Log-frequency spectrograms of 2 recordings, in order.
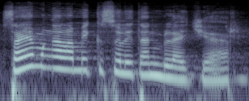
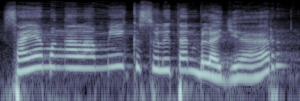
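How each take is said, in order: First: The voice falls at the end. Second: The voice rises at the end.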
